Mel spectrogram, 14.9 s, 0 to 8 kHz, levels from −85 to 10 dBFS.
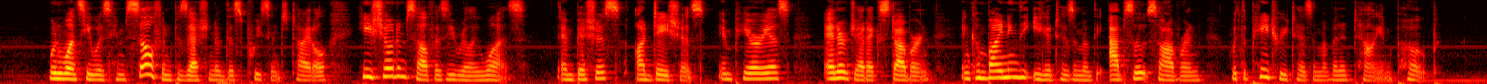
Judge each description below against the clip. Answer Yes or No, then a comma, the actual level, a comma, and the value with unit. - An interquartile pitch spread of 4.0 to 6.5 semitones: Yes, average, 4.6 semitones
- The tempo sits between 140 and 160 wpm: Yes, average, 155 wpm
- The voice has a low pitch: No, medium, 170 Hz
